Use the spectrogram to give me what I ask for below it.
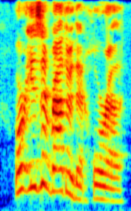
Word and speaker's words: Hora: Or is it rather that Hora, as now they call her, the first syllable pronounced long, being a kind of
